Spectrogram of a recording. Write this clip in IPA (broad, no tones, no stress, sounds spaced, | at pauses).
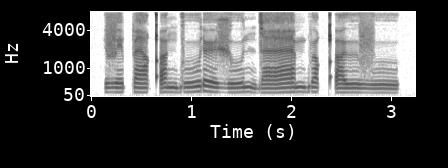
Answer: v e p æ qʼ ɯ ŋ ɡ uː ɾ øː ʒ u n d æː m b u qʼ ɯː v u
